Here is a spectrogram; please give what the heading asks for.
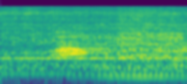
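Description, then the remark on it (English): A power saw's motor whirs as it spins down after being switched off, a steady, fairly loud mechanical drone with a constant tone and a brief swell partway through. No voices are heard. “Now you turn off the saw.”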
